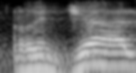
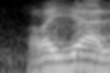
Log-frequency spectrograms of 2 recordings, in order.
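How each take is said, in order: First: The middle consonant is a j sound. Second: The middle consonant is a y sound. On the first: "مثل كلمة رجال" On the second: "يقول ريال"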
